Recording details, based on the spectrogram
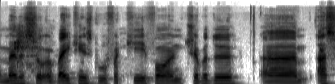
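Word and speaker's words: Thibodeaux: The Minnesota Vikings go for Kayvon Thibodeau. That's how you pronounce his name, right? Yeah, Thibodeau.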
